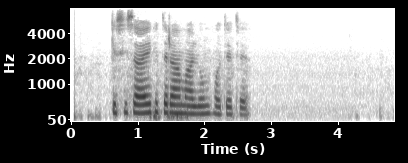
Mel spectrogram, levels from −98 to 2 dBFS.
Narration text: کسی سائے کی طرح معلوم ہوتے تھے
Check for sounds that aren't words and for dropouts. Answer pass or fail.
pass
